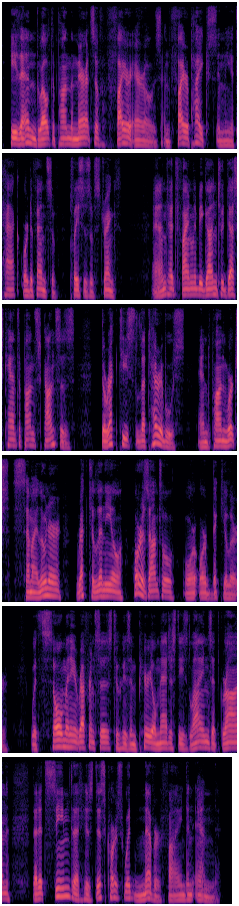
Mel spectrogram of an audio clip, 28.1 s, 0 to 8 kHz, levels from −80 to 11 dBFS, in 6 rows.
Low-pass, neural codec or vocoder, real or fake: 7.2 kHz; vocoder, 44.1 kHz, 128 mel bands, Pupu-Vocoder; fake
